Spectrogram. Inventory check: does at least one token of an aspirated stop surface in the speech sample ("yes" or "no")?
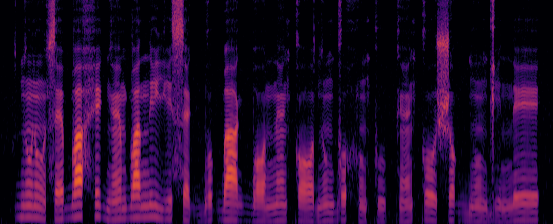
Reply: no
